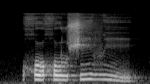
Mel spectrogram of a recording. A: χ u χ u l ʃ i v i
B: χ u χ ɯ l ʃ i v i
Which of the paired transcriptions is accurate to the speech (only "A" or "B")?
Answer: A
